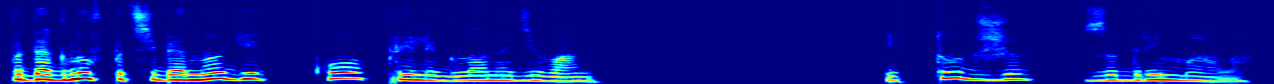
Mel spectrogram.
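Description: An audiobook narrator reading a science fiction story in a measured, even storytelling manner. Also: medium pitch, no room sound, studio quality.

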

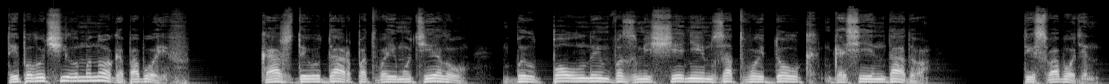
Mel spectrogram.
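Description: A man voicing a soft-spoken blind bandit judge, husky and slow. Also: mid-range voice, lively intonation, no echo. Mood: solemn. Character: blind old bandit judge, gentle and solemn.

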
